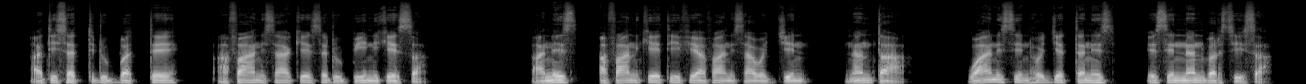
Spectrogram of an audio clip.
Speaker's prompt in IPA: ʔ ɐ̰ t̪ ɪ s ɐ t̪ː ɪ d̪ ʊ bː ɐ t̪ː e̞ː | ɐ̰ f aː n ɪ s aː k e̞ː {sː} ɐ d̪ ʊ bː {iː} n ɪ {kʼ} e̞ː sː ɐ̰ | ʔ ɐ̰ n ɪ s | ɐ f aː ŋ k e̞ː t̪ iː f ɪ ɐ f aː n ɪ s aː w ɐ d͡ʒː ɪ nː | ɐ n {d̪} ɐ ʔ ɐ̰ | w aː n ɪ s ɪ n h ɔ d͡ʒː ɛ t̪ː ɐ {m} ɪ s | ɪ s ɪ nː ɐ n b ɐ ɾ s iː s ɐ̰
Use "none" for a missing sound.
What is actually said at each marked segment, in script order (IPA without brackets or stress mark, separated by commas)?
sː, iː, k, t̪, n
